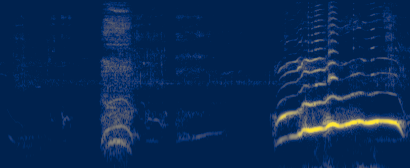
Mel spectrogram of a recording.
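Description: A short cry falling in pitch about a second in, then a loud, high, drawn-out scream rising steadily in pitch near the end.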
